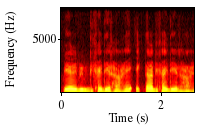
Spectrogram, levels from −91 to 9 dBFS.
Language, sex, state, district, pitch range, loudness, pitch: Hindi, male, Arunachal Pradesh, Longding, 155-170 Hz, -14 LUFS, 160 Hz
